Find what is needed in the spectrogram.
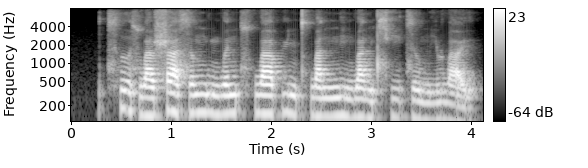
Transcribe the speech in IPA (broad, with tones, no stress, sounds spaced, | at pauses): t͡sʰ ɹ̩˥˨ s w ä˨˦ ʂ ä˥˨ s ɤ˦ ŋ u˥˨ m w ə˦ n t͡sʰ w ä˦ p y˥˨ n t̪ʰ w a˦ n n̪ i˥˨ n̪ w a˥˨ n t͡ɕʰ i˥˨ t͡s ɹ̩˥˨ m i˨˦ ɻ w a̰˨˩ ɪ̯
